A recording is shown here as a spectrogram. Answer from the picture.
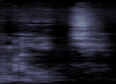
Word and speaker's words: Malinche: a donde fuera, pero los españoles no sabían pronunciar Malint. la TZ, ese Malintzi. término y lo trasladaron a Che y entonces Es por eso Malintsin.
